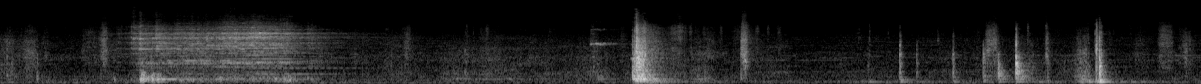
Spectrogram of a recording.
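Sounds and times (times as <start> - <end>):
metal panel slamming shut: 6.3 - 6.7.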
